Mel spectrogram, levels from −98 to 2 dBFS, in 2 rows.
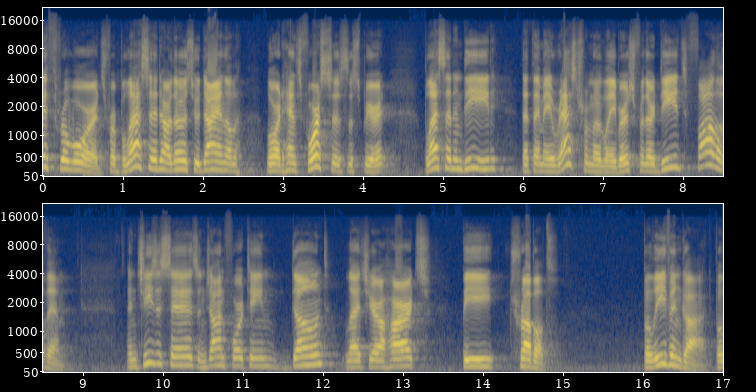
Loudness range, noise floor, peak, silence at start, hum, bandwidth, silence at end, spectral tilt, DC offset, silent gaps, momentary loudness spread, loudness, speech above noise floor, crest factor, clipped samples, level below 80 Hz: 4 LU; -52 dBFS; 0 dBFS; 0 s; none; 16.5 kHz; 0 s; -3.5 dB/octave; under 0.1%; none; 11 LU; -16 LUFS; 36 dB; 16 dB; under 0.1%; -58 dBFS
